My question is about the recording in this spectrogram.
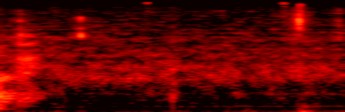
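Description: A few faint clicks over quiet room tone.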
